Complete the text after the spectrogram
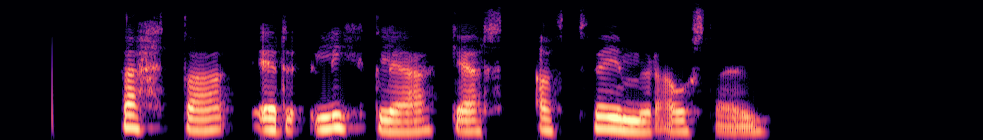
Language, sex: Icelandic, female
